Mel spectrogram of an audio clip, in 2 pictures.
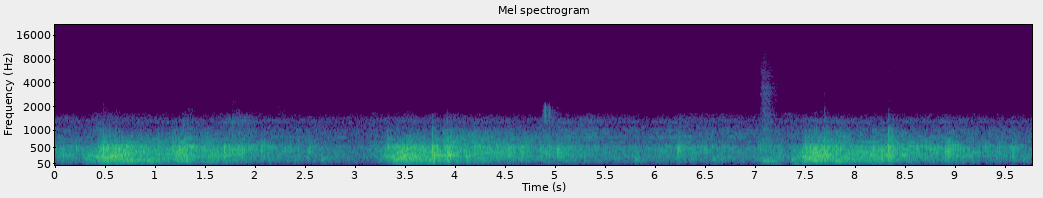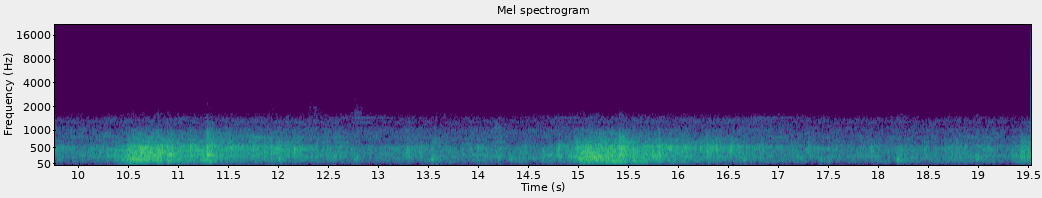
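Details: Real mechanically ventilated patient's chest sounds: ventilator-driven breaths about 16 a minute carrying crackling pops, crackles.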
